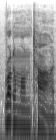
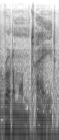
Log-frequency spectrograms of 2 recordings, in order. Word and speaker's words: rodomontade: see if it was if it came from the French I would be very happy with rodder montard as opposed to rodder Montage um but I think probably both pronunciations are valid uh it comes from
